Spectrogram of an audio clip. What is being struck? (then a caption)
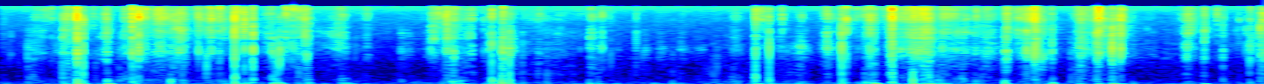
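Beeswax-coated cotton food wrap. A folded, printed beeswax-coated cotton food wrap is held in both hands while fingertips and nails pull its sticky waxed layers apart and crinkle them. Dense, crackling peels and crinkles come in quick bursts, with sharp bright ticks over soft low handling thumps. Each crackle stops almost at once.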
